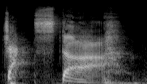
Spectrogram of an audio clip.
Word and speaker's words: Jaksta: Geek Software of the Week this week is Jaksta. Now, that's spelled Jaksta, as it says there on the screen. And it's kind of like gangsta, except it's Jaksta.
